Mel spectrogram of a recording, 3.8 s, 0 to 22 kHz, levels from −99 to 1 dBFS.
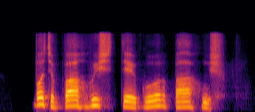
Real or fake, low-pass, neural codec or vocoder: fake; 7.2 kHz; codec, 16 kHz, 0.3 kbps, FocalCodec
